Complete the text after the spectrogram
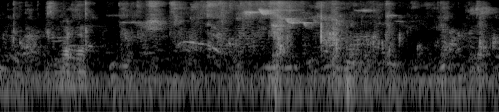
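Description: Dry leaves rustle as a monkey moves on the ground.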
